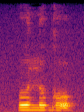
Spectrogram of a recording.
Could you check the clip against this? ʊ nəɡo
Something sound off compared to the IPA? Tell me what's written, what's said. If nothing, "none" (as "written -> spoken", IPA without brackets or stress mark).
ə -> ʊ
